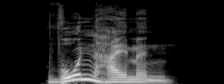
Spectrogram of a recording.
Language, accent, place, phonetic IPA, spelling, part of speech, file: German, Germany, Berlin, [ˈvoːnˌhaɪ̯mən], Wohnheimen, noun, De-Wohnheimen.ogg
- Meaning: dative plural of Wohnheim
